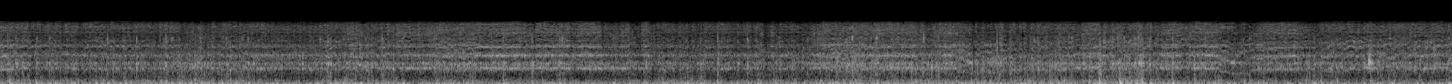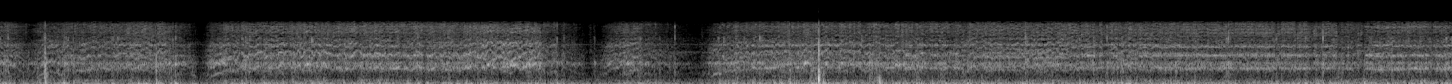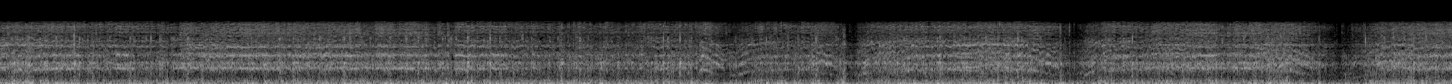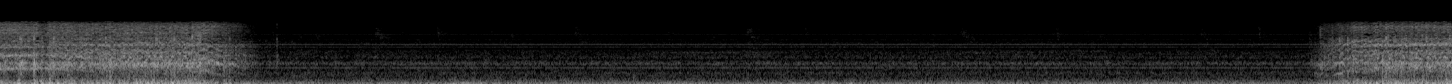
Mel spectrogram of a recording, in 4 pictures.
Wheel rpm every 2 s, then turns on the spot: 200, 200, 200, 200, 190, 180, 190, 170, 150, 200, 90, 150, 200, 200, 200, 200, 200, 200, 140, 150, 160, 120, 190, 30, 0, 0, 0, 0, 60.
none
